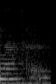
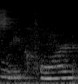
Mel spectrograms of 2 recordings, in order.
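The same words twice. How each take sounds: First: "record" as a noun, REC-ord; stress on first syllable. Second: "Record" as a verb, re-CORD; stress on second syllable. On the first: Student echoing teacher's example, "record" stressed on REC. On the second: Student echoing teacher's example, "Record" stressed on CORD. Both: Shown as a demonstration.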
